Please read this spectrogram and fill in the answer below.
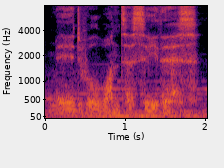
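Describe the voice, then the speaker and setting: An actor playing a resolute warrior in a fantasy video game, serious and dryly understated. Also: male voice, extremely low pitch, fairly even intonation, takes it slowly, over music, full character voice. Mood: dry, determined. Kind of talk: video game cinematic drama.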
